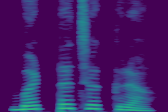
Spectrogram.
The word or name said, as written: ಬಟ್ಟಚಕ್ರ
